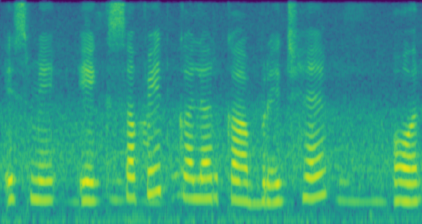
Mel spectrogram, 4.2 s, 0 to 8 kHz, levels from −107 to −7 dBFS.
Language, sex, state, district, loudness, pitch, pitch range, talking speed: Hindi, female, Madhya Pradesh, Dhar, -19 LUFS, 225 Hz, 210-240 Hz, 115 wpm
